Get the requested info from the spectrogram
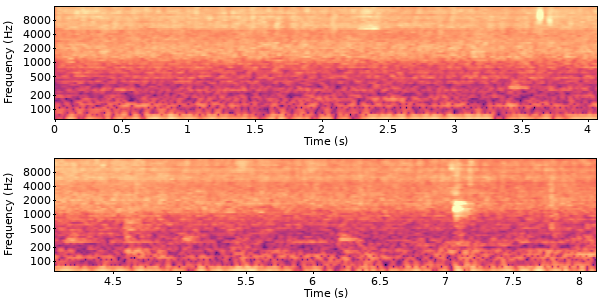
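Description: Igado (pork and pork liver) in a frying pan sizzling steadily in its sauce just after a little water was added. There is a single short tap about seven seconds in.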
